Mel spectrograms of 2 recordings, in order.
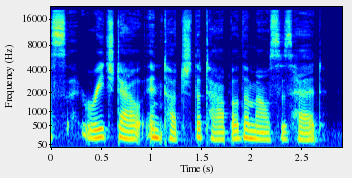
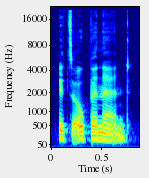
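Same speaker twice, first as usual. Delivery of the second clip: usual speaking voice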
